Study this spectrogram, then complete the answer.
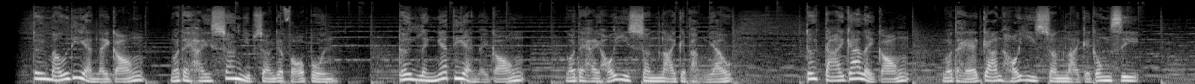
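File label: Cantonese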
